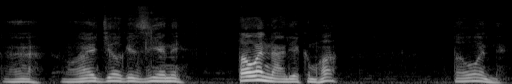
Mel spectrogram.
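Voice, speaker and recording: A man with an Iraqi accent giving casual, excitable commentary to viewers as he films his pigeons outdoors, repeating words and dropping religious blessings. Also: medium pitch, moderate pace, slightly rough, no echo. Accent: Iraqi Arabic. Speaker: pigeon keeper filming his birds.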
